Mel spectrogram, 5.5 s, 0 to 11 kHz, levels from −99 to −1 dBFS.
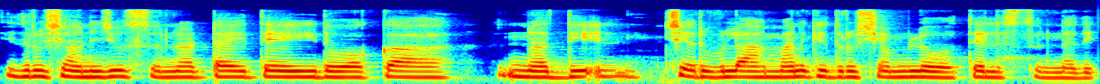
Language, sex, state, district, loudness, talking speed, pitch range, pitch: Telugu, female, Andhra Pradesh, Chittoor, -13 LUFS, 110 wpm, 190-205 Hz, 195 Hz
